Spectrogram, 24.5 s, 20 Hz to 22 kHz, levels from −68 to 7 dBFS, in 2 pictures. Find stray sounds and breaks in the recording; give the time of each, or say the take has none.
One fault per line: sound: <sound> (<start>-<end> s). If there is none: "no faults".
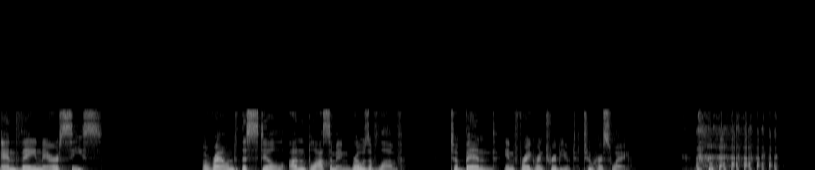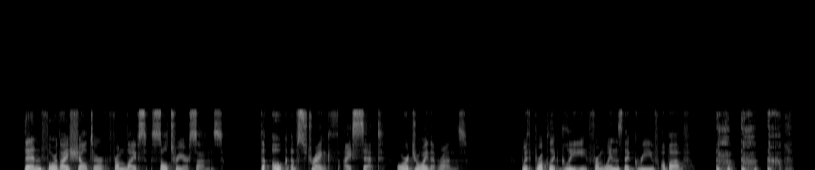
sound: laugh (10.2-11.8 s)
sound: cough (23.0-24.2 s)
